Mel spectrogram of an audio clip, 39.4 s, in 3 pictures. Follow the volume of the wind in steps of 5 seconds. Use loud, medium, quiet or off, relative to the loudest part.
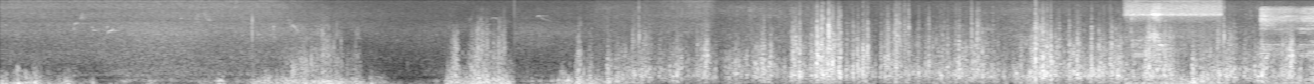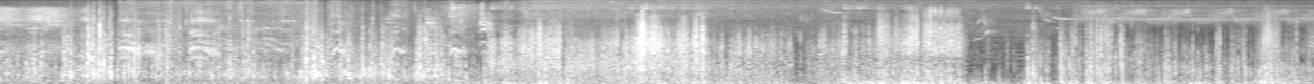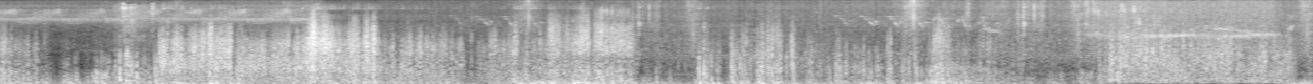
medium, medium, loud, loud, loud, medium, medium, medium.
